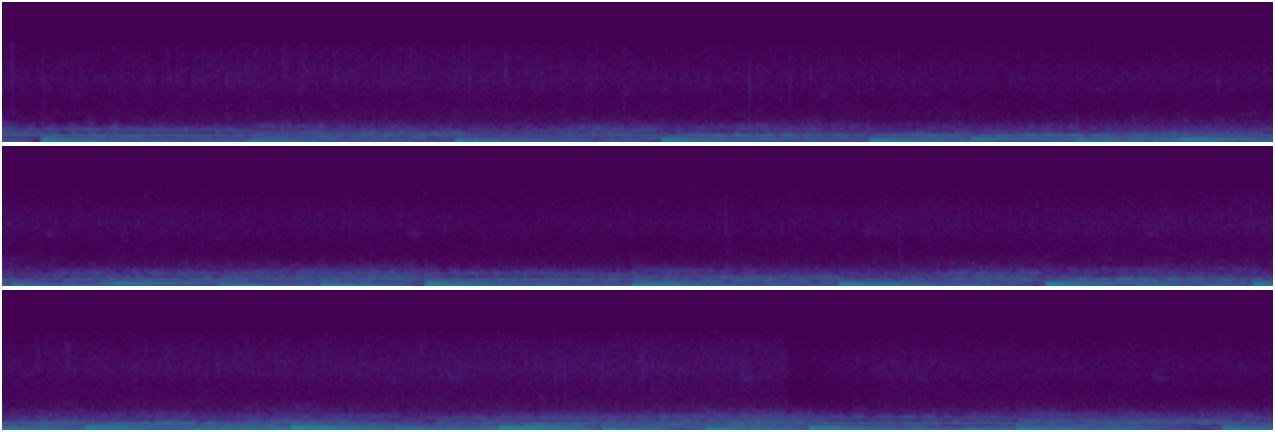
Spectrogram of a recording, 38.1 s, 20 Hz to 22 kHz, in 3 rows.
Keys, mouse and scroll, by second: 0.0-2.3 drag, 4.0 click, 4.8-6.8 scroll up 2, 6.8 click, 7.7-8.2 scroll up 4, 8.2 Tab, 8.6-9.4 scroll up 5, 12.6 u, 13.7-14.2 scroll down 5, 14.3 middle click, 14.8-15.7 scroll up 2, 16.1-16.5 scroll up 6, 16.5 middle click, 17.3 click, 17.7-23.8 middle drag, 23.8-24.5 scroll down 7, 24.5 middle click, 24.9 scroll up 3, 26.0 alt+shift+click, 26.8-28.9 middle drag, 28.9-33.8 right drag, 33.8 u, 37.9 u.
